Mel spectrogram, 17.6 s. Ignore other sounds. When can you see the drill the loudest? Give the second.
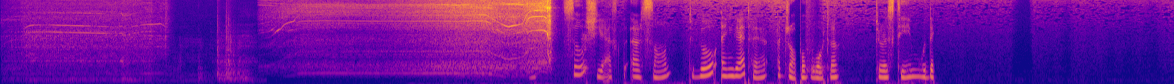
8 s.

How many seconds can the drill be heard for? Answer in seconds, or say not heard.
9 s.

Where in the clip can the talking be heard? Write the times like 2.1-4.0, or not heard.
7.9-14.0.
